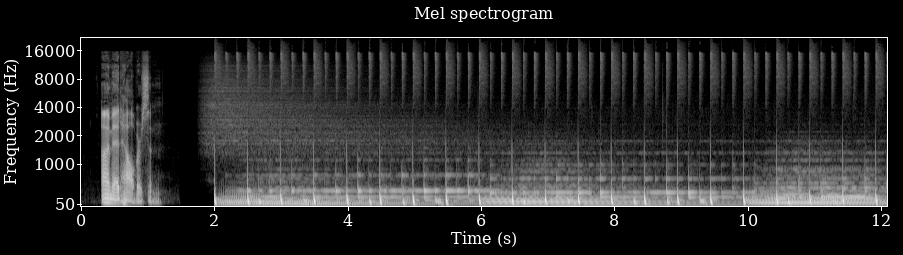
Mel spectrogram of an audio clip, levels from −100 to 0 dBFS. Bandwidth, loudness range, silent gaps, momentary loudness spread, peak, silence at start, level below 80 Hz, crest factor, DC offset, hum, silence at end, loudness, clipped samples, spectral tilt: 16 kHz; 1 LU; 1.49-1.73 s; 7 LU; -2 dBFS; 0.3 s; -36 dBFS; 22 dB; under 0.1%; none; 0 s; -25 LUFS; under 0.1%; -7.5 dB/octave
